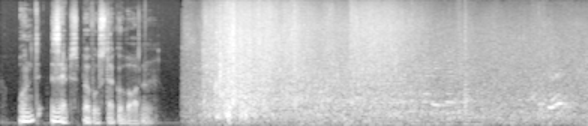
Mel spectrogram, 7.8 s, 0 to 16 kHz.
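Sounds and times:
speech: 0:00.2 - 0:02.2
water splashing and sloshing in an indoor swimming pool: 0:02.4 - 0:07.8.

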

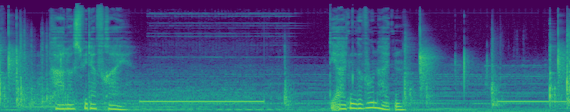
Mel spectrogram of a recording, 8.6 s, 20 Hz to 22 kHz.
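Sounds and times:
speech: 0:00.8 - 0:02.0, 0:05.0 - 0:06.2
telephone in an inn ringing with a steady electronic tone: 0:02.1 - 0:04.6, 0:07.4 - 0:08.5.

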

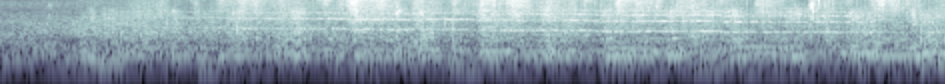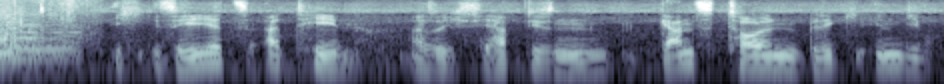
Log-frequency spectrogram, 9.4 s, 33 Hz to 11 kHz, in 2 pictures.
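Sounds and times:
car driving by with engine roar and tire noise: 0:00.0 - 0:05.2
speech: 0:05.6 - 0:09.4.

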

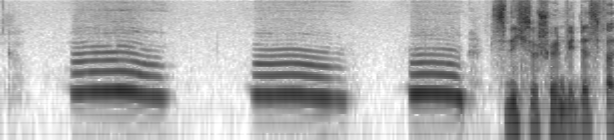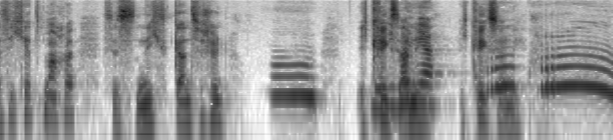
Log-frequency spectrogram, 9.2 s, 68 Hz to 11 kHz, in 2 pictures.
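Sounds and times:
voice imitating pigeon cooing: 0:00.5 - 0:03.6, 0:06.6 - 0:09.1
speech: 0:03.7 - 0:06.5, 0:07.3 - 0:08.8.

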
